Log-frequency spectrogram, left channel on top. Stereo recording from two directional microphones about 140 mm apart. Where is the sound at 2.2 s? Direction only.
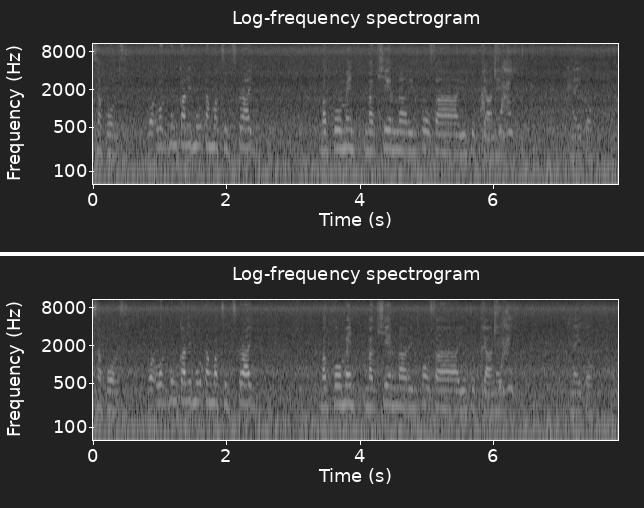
20° right (ahead or behind).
